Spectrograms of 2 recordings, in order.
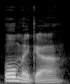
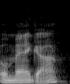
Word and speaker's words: omega: And finally, omega or omega is the second of the two Greek letters O.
